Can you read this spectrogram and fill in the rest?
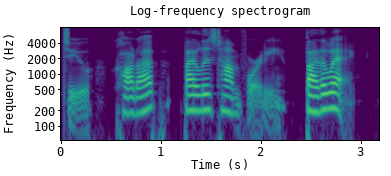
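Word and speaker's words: Tomforde: Classics include, but are not limited to, Caught Up by Liz Tomforty. By the way, I did learn that the E at the end of Liz Tomforty is supposed to be pronounced.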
